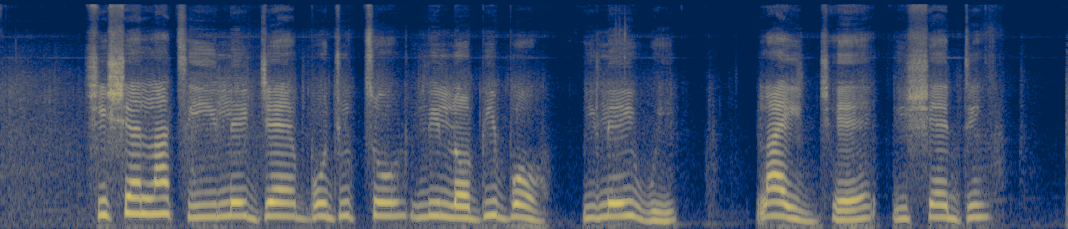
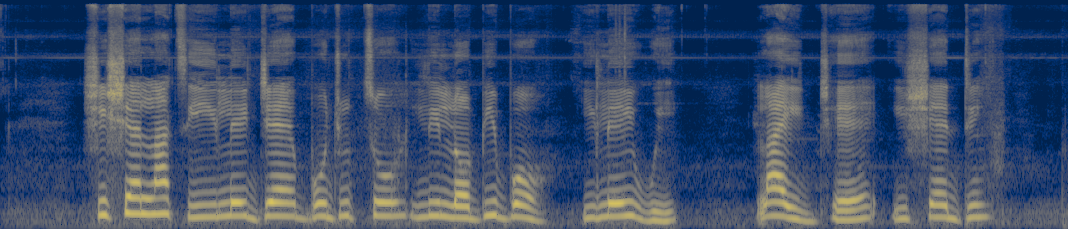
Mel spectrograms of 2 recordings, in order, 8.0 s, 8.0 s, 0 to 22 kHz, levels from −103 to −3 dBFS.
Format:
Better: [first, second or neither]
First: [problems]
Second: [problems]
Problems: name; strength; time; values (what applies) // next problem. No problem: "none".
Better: second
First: noise reduction (neural mask model RNNoise)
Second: none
